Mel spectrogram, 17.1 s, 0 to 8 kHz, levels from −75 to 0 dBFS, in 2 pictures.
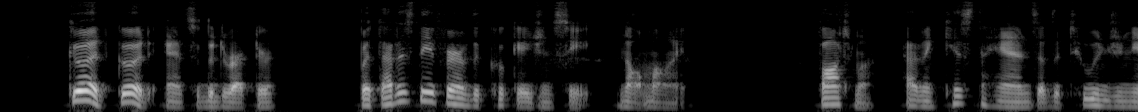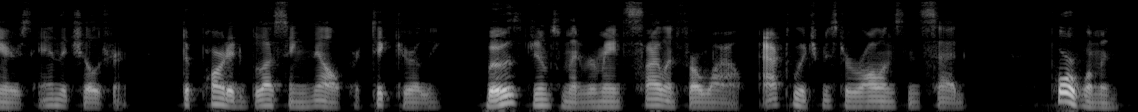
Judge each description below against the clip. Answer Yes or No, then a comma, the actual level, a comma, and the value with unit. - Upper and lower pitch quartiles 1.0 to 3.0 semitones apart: No, average, 4.8 semitones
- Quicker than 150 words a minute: Yes, average, 160 wpm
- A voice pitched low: Yes, low, 100 Hz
